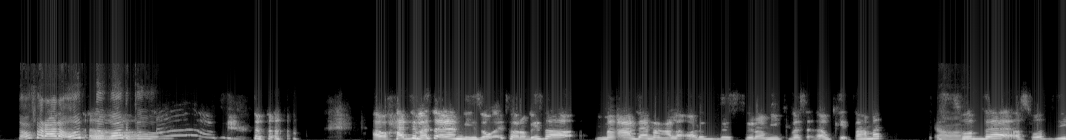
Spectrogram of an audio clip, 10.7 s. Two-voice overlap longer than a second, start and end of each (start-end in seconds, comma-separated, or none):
none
